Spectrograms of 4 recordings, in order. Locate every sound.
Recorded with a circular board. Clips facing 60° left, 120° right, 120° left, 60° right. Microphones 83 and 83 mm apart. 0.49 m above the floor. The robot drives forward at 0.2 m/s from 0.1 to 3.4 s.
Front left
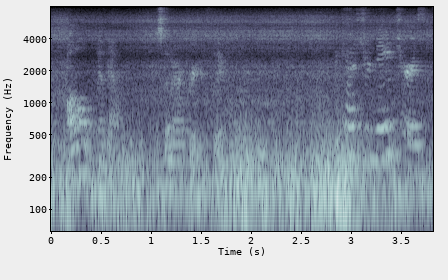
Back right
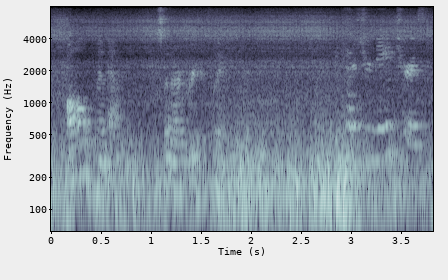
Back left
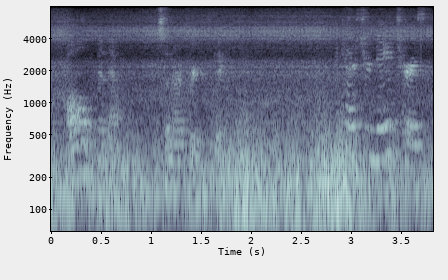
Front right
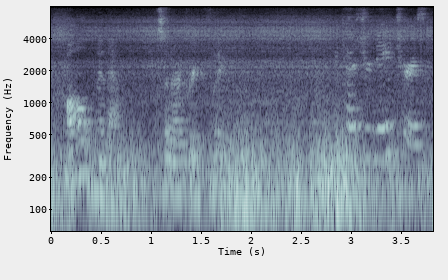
0.2 s a woman speaking: 65° right, 2 m; by 1.8 s 70° right, 2 m
2.8 s a woman speaking: 55° left, 1.3 m; by 3.9 s 65° left, 1.3 m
